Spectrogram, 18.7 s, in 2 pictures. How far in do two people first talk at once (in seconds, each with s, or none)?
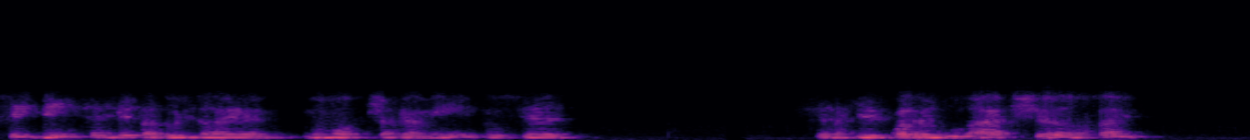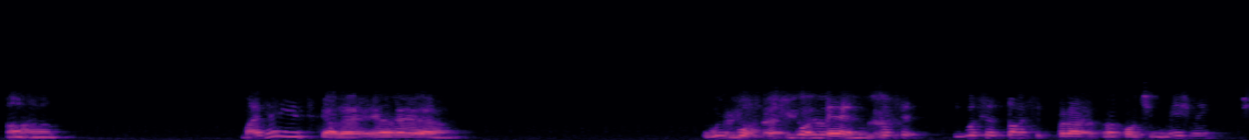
14.8 s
